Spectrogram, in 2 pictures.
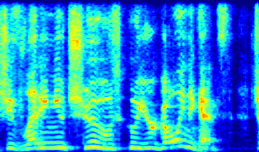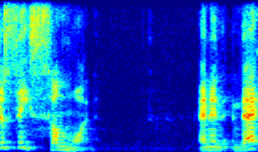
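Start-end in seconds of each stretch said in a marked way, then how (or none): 0.0-3.6 imitated yelling, pitched up. Retelling yelling at the TV during a show: imitating own yelling at TV. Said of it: "I was yelling at my T V".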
